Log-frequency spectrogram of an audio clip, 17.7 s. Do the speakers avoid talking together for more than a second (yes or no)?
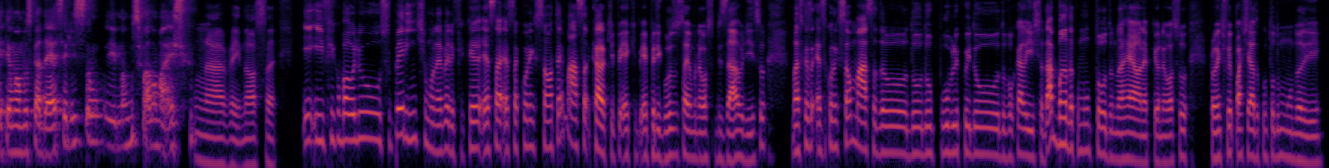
yes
